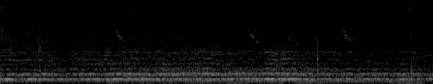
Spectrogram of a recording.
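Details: Busy worker bees at a wild honey bee colony produce a loud, even hum with a steady pitch, faint zips of individual bees and a couple of soft clicks.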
